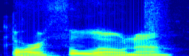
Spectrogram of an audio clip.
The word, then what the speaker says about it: Barcelona: Barcelona. That's how you say it. And not how you say it.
